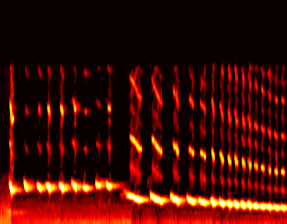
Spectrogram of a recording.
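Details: White-rumped shama lure song: a rapid series of high whistled notes repeated about four times a second, first steady and high, then a lower run that slowly descends.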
